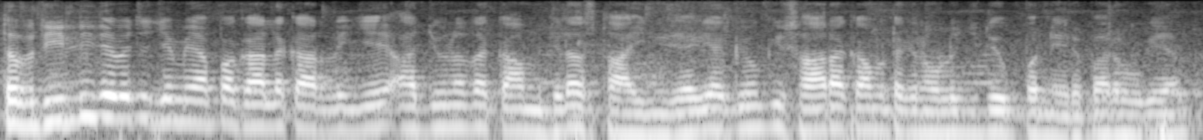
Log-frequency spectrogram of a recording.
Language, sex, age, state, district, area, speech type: Punjabi, male, 18-30, Punjab, Kapurthala, rural, spontaneous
